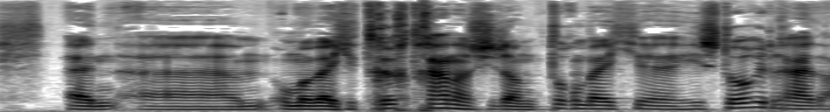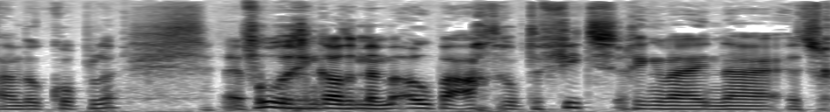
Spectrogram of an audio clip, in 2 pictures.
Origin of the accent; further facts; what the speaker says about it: Rozenburg, South Holland, Netherlands; ik kom zelf uit Rozenburg.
